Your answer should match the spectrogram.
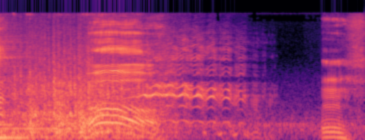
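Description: Cartoon horses whinny loudly in a rising, wavering call while hauling heavy wagons down a slope, followed by a second short neigh near the end, with music and effects around them.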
